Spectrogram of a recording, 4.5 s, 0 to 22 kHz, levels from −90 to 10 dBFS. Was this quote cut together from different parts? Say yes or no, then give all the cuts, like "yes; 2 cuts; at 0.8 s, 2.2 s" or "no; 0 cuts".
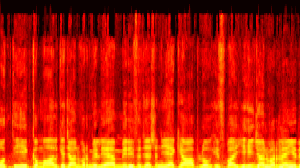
no; 0 cuts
